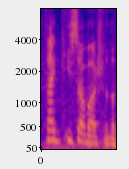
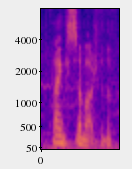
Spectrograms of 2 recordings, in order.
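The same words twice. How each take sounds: First: It is said in his normal voice. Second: It is said in an aggressive gangster voice.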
